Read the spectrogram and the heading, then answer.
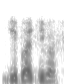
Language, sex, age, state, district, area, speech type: Odia, male, 18-30, Odisha, Balangir, urban, conversation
